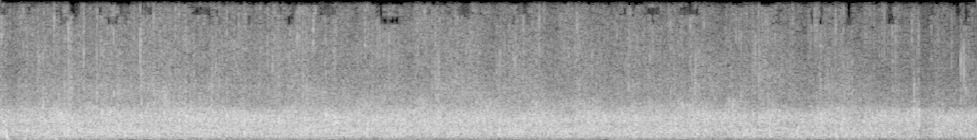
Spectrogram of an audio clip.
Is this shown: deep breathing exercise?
no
